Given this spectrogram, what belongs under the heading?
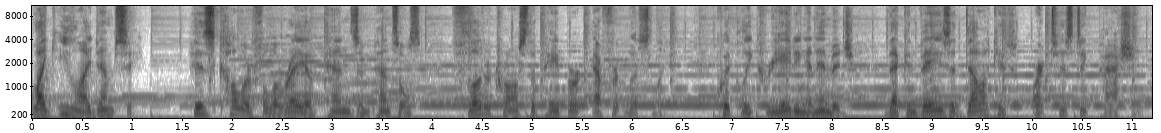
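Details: Adult male narrator; Normal fluent narration.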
